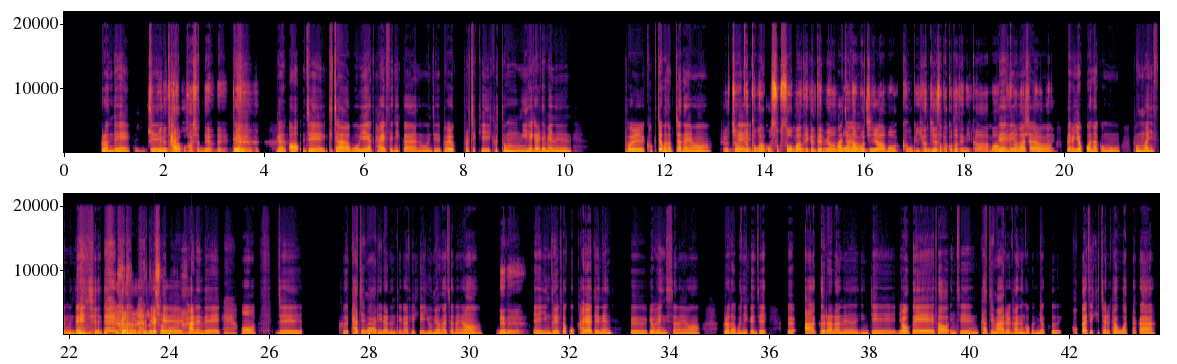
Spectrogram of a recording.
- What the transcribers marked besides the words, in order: laugh; tapping; laugh; laughing while speaking: "그렇죠"; laughing while speaking: "돼. 인제 이렇게 가는데"
- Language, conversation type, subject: Korean, podcast, 여행 중 당황했던 경험에서 무엇을 배웠나요?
